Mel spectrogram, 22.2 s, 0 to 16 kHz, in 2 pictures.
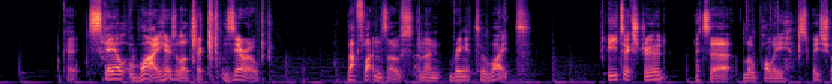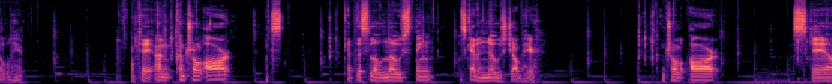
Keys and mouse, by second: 1.0 s, 2.5 Delete, 3.7 middle click, 5.3 g, 7.2 middle click, 7.7 e, 10.3 l, 11.3-12.4 drag, 12.6 3, 13.1 ctrl+r, 14.6 middle click, 15.2 3, 15.6 click, 15.9 middle click, 16.4 s, 17.9-19.0 drag, 19.4 ctrl+r, 21.4 s.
